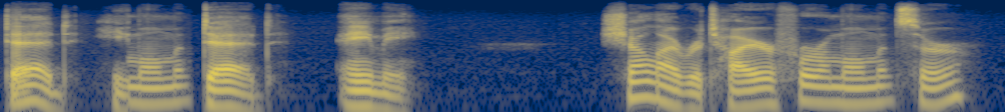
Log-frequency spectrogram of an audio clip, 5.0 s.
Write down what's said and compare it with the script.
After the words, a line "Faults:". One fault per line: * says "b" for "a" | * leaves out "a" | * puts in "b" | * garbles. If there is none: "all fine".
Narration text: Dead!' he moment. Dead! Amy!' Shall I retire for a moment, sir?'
Dead!' he moment. Dead! Amy!' Shall I retire for a moment, sir?'
Faults:
all fine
